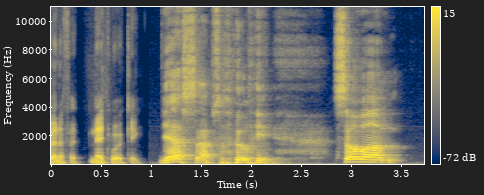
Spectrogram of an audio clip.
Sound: chuckles

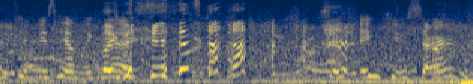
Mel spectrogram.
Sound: laughs

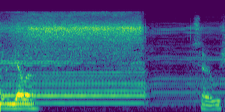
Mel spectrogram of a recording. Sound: airbrush spraying

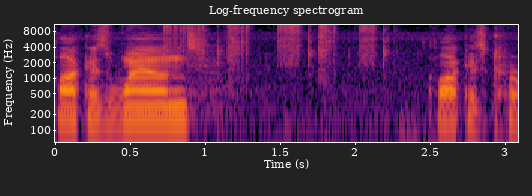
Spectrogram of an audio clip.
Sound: clock winding

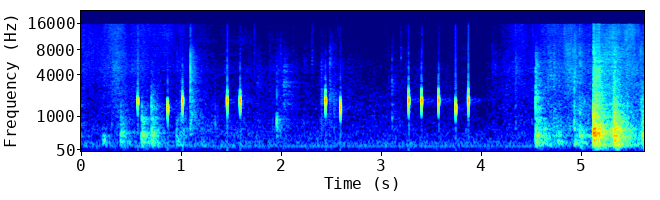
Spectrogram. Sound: keyboard typing sounds

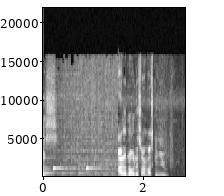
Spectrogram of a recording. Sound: skydiving in the background

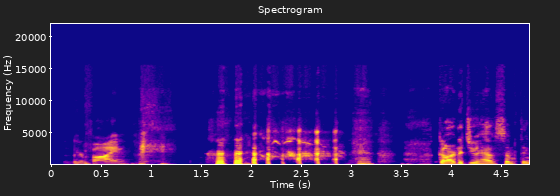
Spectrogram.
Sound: laughs

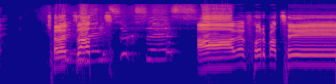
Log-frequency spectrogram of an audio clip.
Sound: background yelling

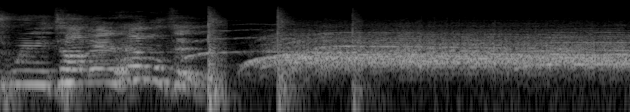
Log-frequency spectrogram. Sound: cheering; knocking

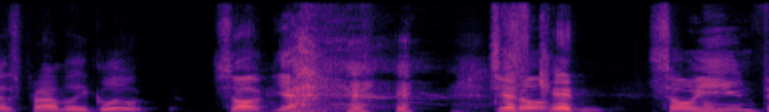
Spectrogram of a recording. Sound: laughs

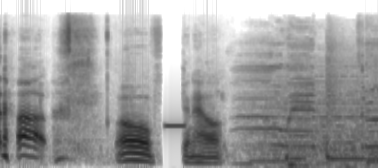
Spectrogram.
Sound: beep

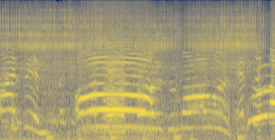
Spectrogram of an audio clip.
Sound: yelling

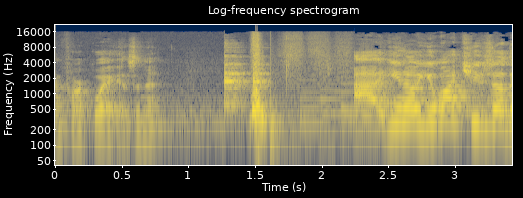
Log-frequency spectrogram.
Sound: clanging; gentle music

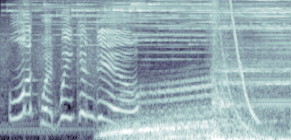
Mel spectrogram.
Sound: power whirs and whooshes

